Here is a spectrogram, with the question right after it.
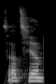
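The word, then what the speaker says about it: Zacian: Ähm, wie spricht man die nächsten beiden Pokémon aus? – Ich denke mal Satian. irgendwie sowas in die Richtung. – Mhm. – Und Samazenta. Satian das Schwert-Pokémon und Samazenta das legendäre Schild-Pokémon.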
